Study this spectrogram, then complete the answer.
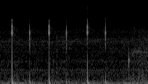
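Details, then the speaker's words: Down button on a vape mod that fell off a cabinet onto a hard floor: six sharp, clean clicks at about five a second, engaging properly, while the damaged up button no longer springs or clicks. "The down button, you can hear the click. Listen. I'll go to David Cam, right? You'll hear the click."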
